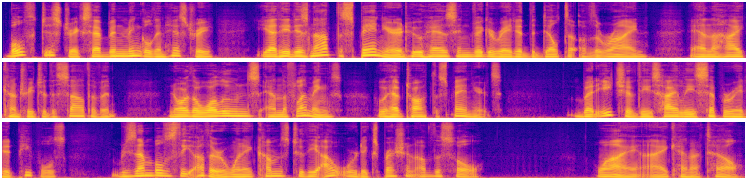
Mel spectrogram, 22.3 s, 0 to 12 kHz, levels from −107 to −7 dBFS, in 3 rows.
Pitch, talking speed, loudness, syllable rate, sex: 110 Hz, 175 wpm, -20 LUFS, 5.1 syllables/s, male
